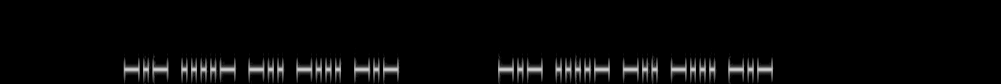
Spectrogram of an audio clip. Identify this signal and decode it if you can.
Morse code, heard as a keyed tone, about 25 wpm, 700 Hz. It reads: K4DBK K4DBK
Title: USA Call Signs - 5 Characters - Repeated 2x - 25wpm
